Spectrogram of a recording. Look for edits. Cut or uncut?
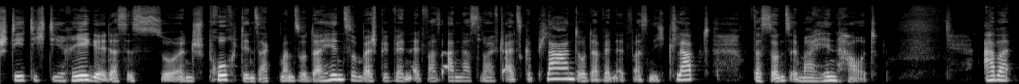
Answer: uncut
